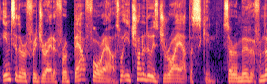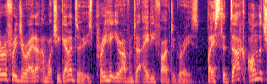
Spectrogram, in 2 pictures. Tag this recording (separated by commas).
Speech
